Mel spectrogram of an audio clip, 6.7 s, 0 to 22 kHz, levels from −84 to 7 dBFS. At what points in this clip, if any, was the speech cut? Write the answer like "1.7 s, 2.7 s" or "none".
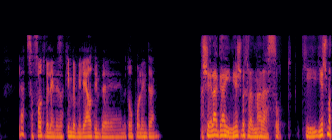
none

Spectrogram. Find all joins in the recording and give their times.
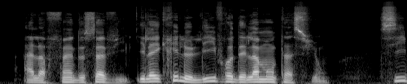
1.3 s

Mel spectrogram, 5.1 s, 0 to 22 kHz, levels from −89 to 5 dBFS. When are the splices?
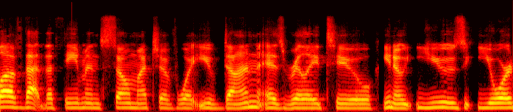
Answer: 3.8 s

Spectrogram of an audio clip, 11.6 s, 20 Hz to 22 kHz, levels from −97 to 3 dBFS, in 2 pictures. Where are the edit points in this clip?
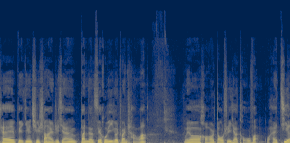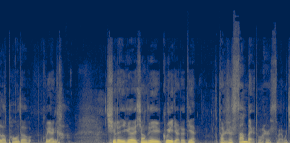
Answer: none

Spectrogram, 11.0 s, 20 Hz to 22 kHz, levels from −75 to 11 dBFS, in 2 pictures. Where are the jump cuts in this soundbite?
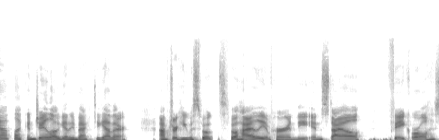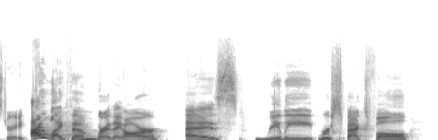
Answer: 2.7 s

